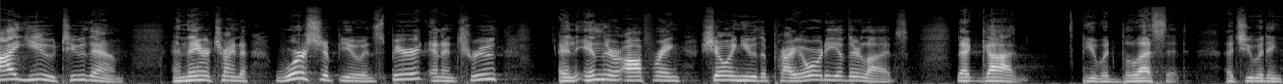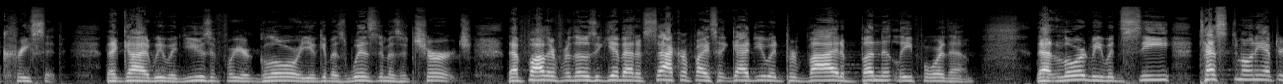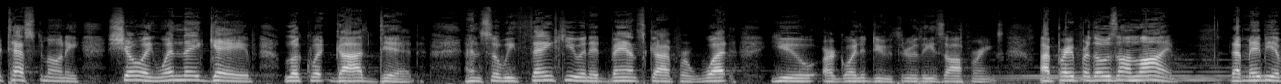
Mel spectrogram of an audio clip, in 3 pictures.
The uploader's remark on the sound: Mt. Zion Church Live!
